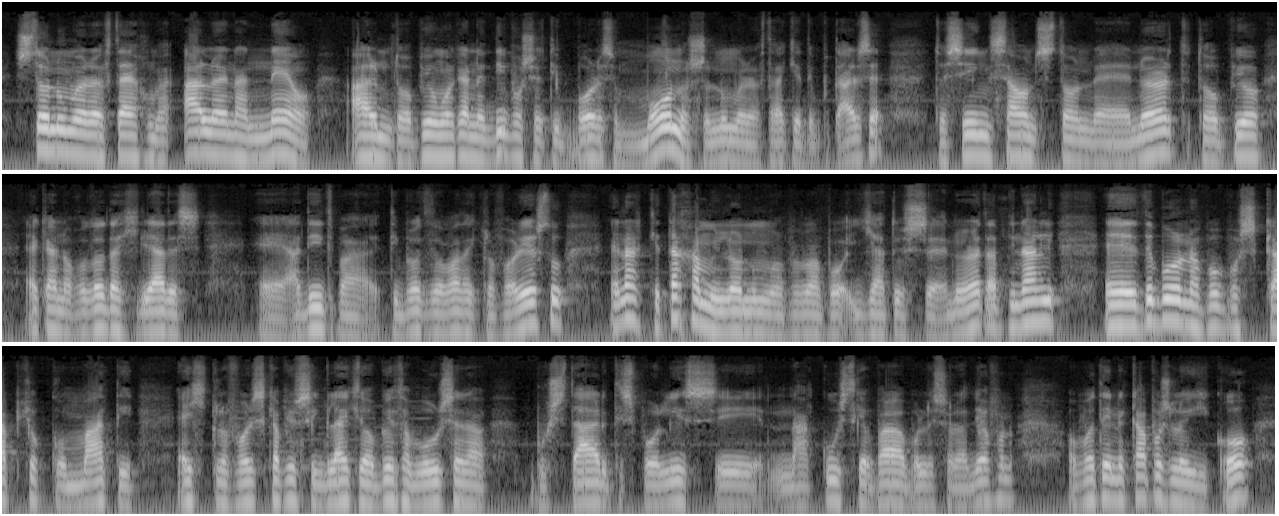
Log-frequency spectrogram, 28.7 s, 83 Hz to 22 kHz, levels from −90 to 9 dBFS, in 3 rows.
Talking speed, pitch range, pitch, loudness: 175 wpm, 110-135 Hz, 120 Hz, -20 LUFS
